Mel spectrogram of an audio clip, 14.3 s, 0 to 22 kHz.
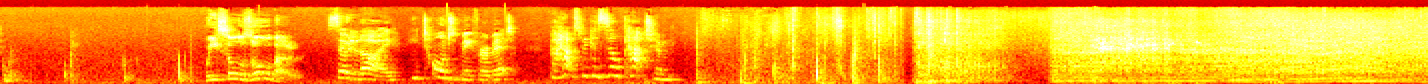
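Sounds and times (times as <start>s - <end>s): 
speech: 2.0s - 7.0s
clopping steps: 6.9s - 9.6s
car engine starting and revving as the vehicle pulls off: 9.2s - 14.2s.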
